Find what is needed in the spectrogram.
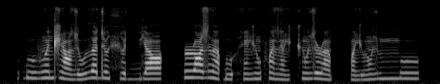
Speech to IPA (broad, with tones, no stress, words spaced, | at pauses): ɠu˧və̃˥dʒɑ̃˩zu˥ ðɐ˥dɵ˩ çɵ˧dbʲɑ˧ | ɹɑ˥zðɐ̃˩ɓu˩ hẽ˧ʒũ˧fɐ̃˩z ə̃˩ʒ t͡ʃũ˧zɹɐ̃˩ pːɐ̃˩ʒðũ˧z mːu˧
